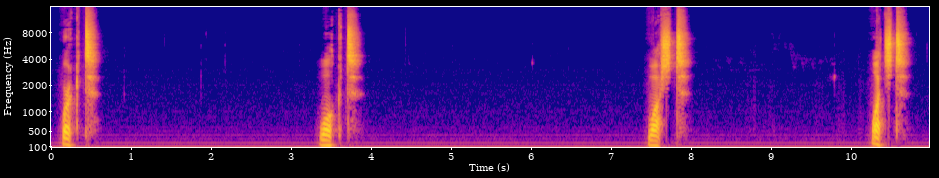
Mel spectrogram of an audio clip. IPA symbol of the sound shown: t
